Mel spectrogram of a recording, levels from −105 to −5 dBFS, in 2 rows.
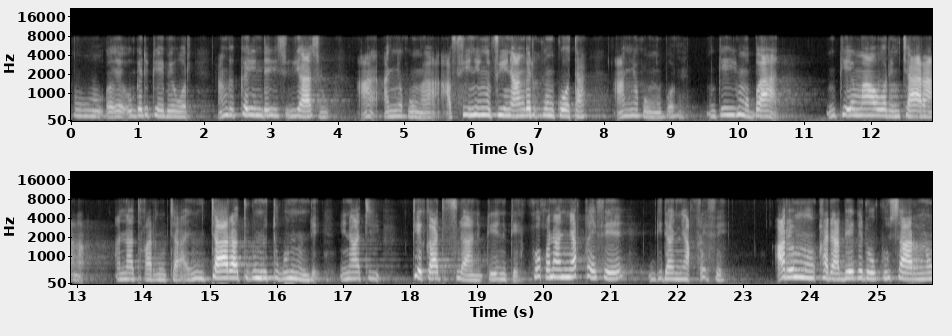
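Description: At 14.68–14.73 s and again at 19.32–19.36 s, a short stall from a late packet: the jitter buffer ran dry, so the receiver stretched the last sound by about 27 ms and 20 ms, then resumed. Nothing is lost, but the sound briefly holds with a faint buzz or dip. The band stops at 8 kHz, consistent with G.722 on the call path.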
